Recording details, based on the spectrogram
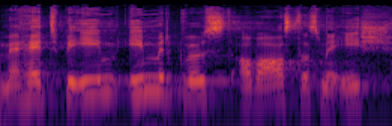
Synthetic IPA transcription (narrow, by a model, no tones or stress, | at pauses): məɦɛtb̥iiːmɪmːəɾkʋʏstɑvɑːsd̥ɑsməʔɪʃ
